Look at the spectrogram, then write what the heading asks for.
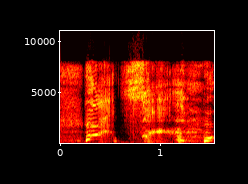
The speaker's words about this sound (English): Excuse me. That was more of a cough. I don't know what that was.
